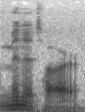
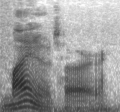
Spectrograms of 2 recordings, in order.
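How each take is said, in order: First: The first vowel is a short i sound. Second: The first vowel is a long i sound. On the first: "I always pronounce it" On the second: "so it should have a long I sound"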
